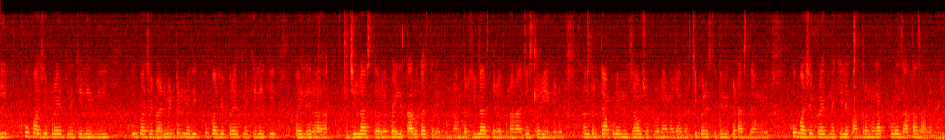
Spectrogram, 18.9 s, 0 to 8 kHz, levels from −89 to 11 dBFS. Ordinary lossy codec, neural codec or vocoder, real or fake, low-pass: none; vocoder, 24 kHz, 100 mel bands, Vocos; fake; 7.2 kHz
